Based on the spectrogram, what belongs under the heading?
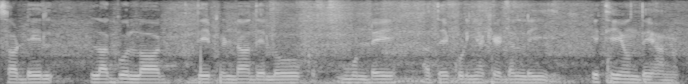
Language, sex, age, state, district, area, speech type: Punjabi, male, 18-30, Punjab, Gurdaspur, urban, spontaneous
